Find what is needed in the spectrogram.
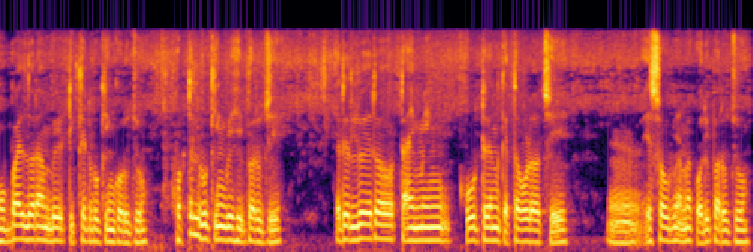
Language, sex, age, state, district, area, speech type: Odia, male, 30-45, Odisha, Jagatsinghpur, rural, spontaneous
